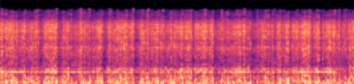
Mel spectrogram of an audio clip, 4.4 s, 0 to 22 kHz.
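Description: Kawasaki KLR 650 single-cylinder motorcycle engine running at a steady cruise, mixed with heavy wind rush on a helmet-mounted camera, and a steady mid-pitched hum.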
